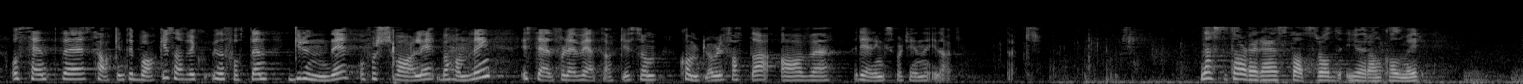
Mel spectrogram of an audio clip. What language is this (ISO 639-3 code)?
nob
